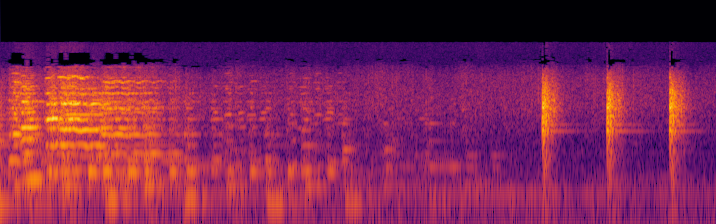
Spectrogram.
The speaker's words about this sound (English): Listen well to the judge's gavel, McGee. It's the only knock that ain't a boot.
